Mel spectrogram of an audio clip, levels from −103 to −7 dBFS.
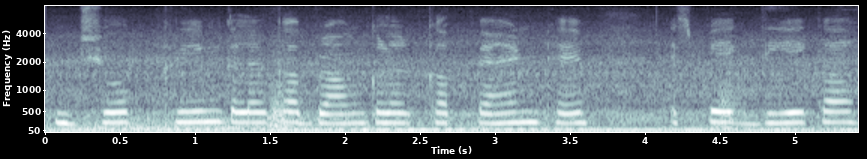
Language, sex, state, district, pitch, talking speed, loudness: Hindi, female, Haryana, Charkhi Dadri, 230 Hz, 145 wpm, -15 LUFS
